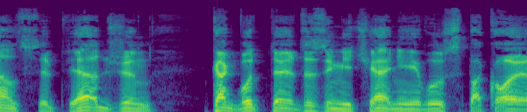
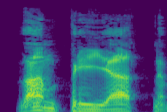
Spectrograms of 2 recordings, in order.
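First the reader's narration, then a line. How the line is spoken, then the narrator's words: Exclamation. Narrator (Russian): воскликнул Сайкс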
